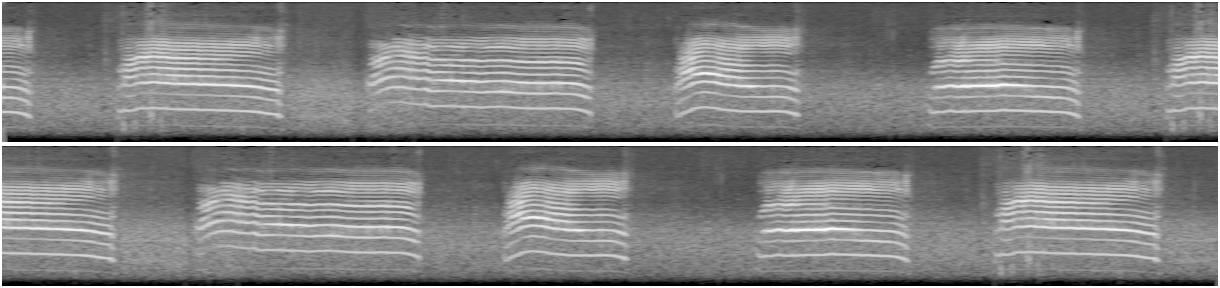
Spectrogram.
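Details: Domestic cat meowing: nine drawn-out, nasal meows about two seconds apart, each lasting roughly a second with a slight rise then falling pitch, in otherwise quiet surroundings.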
